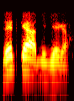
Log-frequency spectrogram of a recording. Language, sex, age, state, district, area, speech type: Hindi, male, 60+, Bihar, Samastipur, urban, conversation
